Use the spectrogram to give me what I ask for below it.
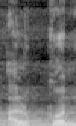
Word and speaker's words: الکند: نام بھی لکھا ہے، نام الکنز تھا، جس کا تلفظ الکند ہے۔ وہ مصری مسلمان تھا،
